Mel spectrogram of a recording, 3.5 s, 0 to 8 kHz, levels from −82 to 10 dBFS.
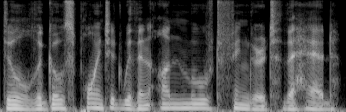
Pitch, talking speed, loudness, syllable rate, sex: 95 Hz, 190 wpm, -17 LUFS, 4.5 syllables/s, male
